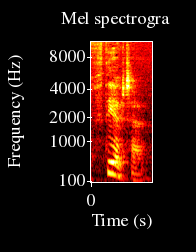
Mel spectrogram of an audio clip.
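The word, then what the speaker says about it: theatre: pale instead of pale the sound of the re ending of theater is exactly the same as if it had been spelt with er at the end which is how the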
